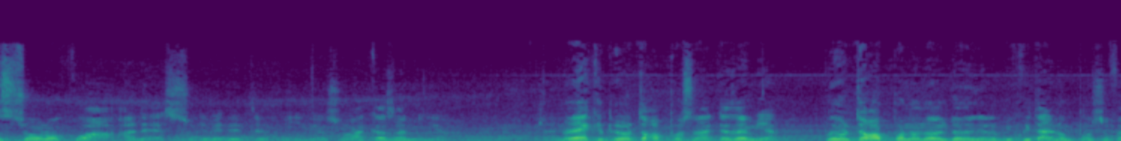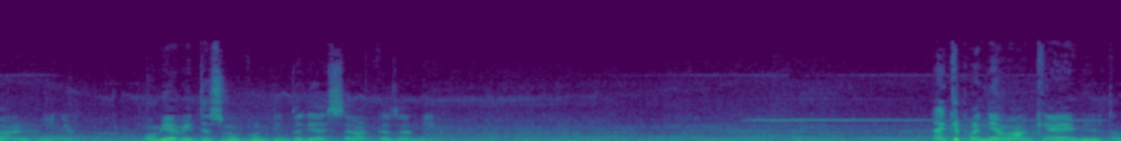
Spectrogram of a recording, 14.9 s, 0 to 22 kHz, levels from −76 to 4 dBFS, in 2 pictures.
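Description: A feedback whistle appears at 12.34 s and lasts to the end. It is a thin, steady tone at 3.3 kHz, sitting roughly 20 dB under the sound and swelling and fading slowly in level. The likely cause is a loudspeaker-to-microphone loop held just short of runaway feedback.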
